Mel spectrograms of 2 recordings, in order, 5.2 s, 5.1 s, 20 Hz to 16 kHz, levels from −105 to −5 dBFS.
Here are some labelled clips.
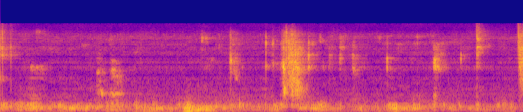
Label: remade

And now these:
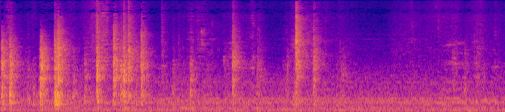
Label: recorded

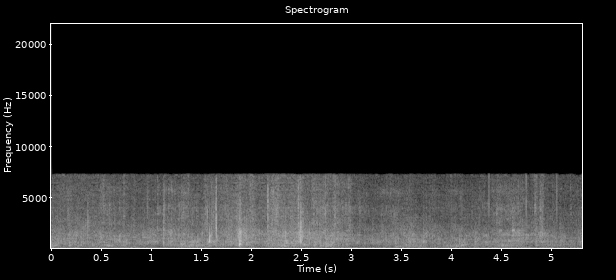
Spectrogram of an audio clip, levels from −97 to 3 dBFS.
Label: remade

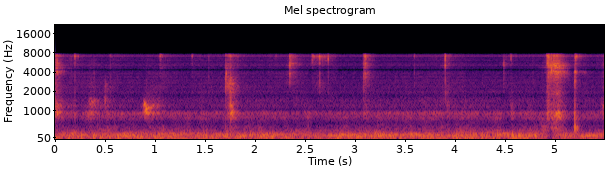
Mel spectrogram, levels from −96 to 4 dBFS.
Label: remade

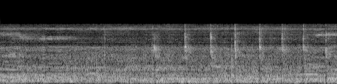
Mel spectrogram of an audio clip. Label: remade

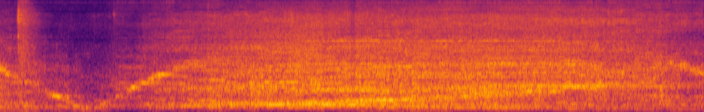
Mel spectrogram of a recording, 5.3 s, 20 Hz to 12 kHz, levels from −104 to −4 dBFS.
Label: remade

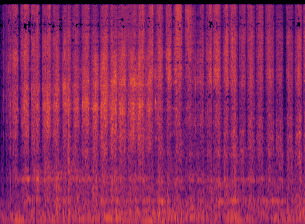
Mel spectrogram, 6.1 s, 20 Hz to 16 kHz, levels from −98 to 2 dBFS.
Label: remade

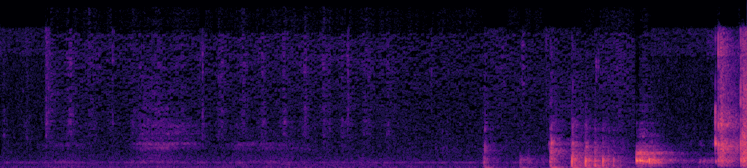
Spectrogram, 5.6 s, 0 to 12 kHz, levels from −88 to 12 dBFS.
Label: recorded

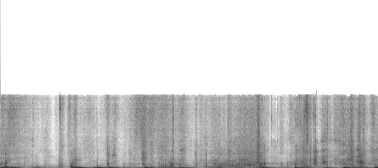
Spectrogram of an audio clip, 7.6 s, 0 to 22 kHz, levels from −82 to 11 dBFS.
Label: remade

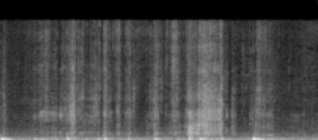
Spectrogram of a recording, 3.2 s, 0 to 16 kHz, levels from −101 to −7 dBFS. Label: recorded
